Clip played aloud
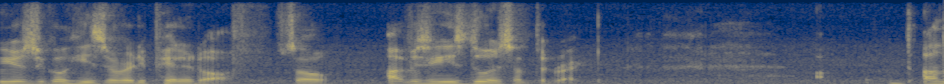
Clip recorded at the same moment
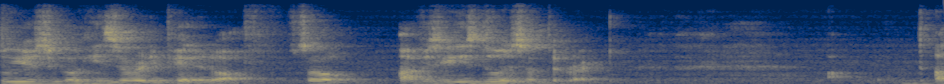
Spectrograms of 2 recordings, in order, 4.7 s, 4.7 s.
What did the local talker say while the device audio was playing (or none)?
none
